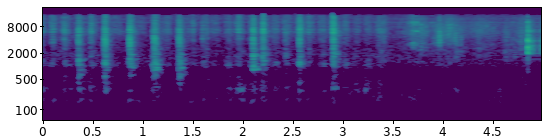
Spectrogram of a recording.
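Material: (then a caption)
Coated paper. A pointed wooden stylus, held in the fingers, scratches the black coating of a thin, flat scratch art sheet from a scratch book lying on a table, revealing the colour underneath. About fifteen quiet, dry, bright scratching strokes come at an uneven pace, each short and crisp with a faint papery rasp between them.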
